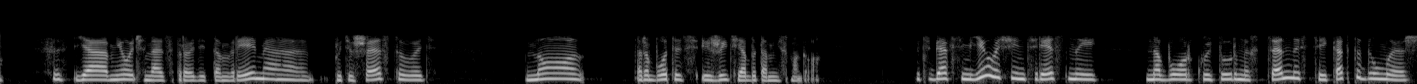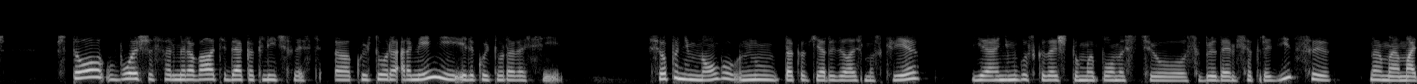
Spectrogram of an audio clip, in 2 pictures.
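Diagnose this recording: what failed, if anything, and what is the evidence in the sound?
Nothing failed here: the speech comes through the narrowband mobile codec as expected, with its usual phone-style top end stopping around 3.8 kHz and no fault anywhere along the chain.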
